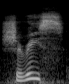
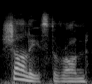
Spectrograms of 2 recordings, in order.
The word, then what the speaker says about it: Charlize Theron: Not Charisse, Charah, or Charon. It's Charlize Theron.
